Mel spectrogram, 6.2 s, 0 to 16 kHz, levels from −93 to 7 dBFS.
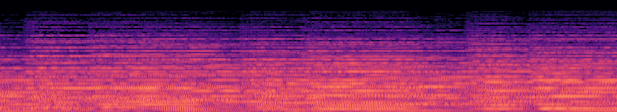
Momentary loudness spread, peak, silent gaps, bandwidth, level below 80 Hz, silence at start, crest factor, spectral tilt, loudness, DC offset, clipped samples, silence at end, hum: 4 LU; -6 dBFS; none; 10 kHz; -36 dBFS; 0 s; 14 dB; -7 dB/octave; -21 LUFS; under 0.1%; under 0.1%; 0 s; none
